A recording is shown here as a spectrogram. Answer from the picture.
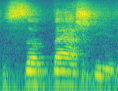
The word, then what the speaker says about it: Sebaste: It's spelled like this. I'll write it up here. Via Sebaste. This road that goes right up through here, up in this area. Sebaste. That's how you would say it. You can't even read my writing. S-E-B-A-S-T-E.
